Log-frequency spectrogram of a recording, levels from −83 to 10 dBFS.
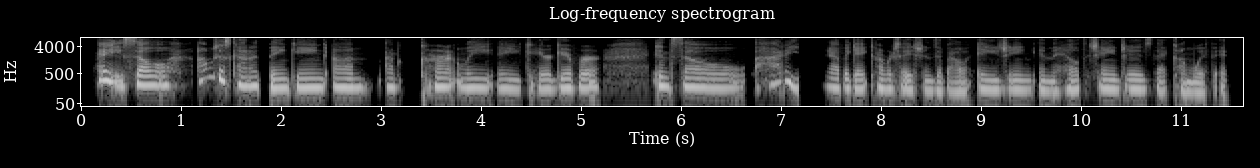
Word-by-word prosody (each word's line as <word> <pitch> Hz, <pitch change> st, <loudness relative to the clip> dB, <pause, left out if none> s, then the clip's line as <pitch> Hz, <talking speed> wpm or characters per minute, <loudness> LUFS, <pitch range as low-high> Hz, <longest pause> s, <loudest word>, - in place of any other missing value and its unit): Hey, 295 Hz, -3 st, +6 dB
so, 205 Hz, -2 st, +6 dB, 0.3 s
I -, -, -1 dB
was 385 Hz, +2 st, -7 dB
just 305 Hz, -4 st, +6 dB
kinda 195 Hz, -2 st, +2 dB
thinking, 170 Hz, +1 st, +2 dB
um, 170 Hz, -2 st, +1 dB
I'm 175 Hz, -1 st, 0 dB, 0.2 s
currently 170 Hz, -1 st, 0 dB
a 160 Hz, -2 st, -2 dB
caregiver, 160 Hz, -, 0 dB, 0.5 s
and 195 Hz, -2 st, +2 dB
so, 170 Hz, -2 st, +1 dB
how 225 Hz, +4 st, -6 dB
do 275 Hz, +1 st, +1 dB
y 180 Hz, -, +3 dB, 0.3 s
navigate 165 Hz, -2 st, -1 dB
conversations 150 Hz, -3 st, -2 dB
about 135 Hz, +1 st, -4 dB
aging 150 Hz, -1 st, -1 dB
and 145 Hz, -2 st, -1 dB
the -, -, -1 dB
health 150 Hz, +2 st, -3 dB
changes 155 Hz, -1 st, -1 dB
that 135 Hz, -2 st, -7 dB
come 130 Hz, -1 st, -3 dB
with 125 Hz, -1 st, -3 dB
it? -, -, -6 dB
165 Hz, 150 wpm, -23 LUFS, 150-180 Hz, 0.5 s, Hey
